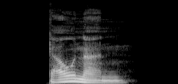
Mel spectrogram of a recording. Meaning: dative plural of Gauner
- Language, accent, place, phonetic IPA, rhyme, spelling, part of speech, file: German, Germany, Berlin, [ˈɡaʊ̯nɐn], -aʊ̯nɐn, Gaunern, noun, De-Gaunern.ogg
